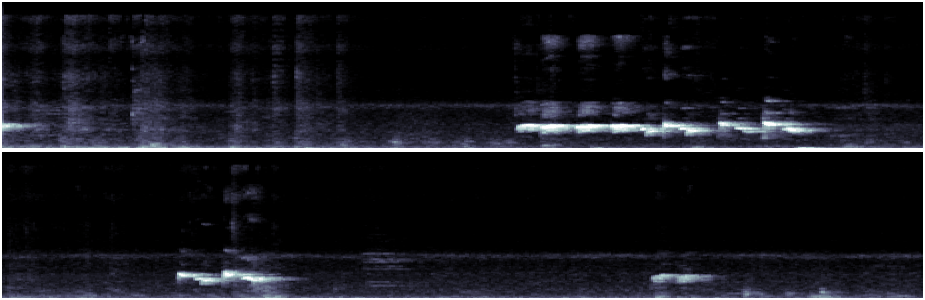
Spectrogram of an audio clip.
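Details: Sooty-headed bulbul aged four months, kept and singing steadily with imitations of rengganis and cucak wilis: a run of quick sharp chirping notes, then two shorter bursts spaced a few seconds apart.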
